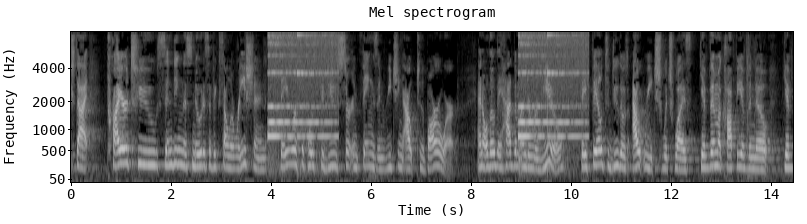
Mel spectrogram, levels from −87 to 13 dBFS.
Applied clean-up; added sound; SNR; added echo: none; Bell; -4 dB; none.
